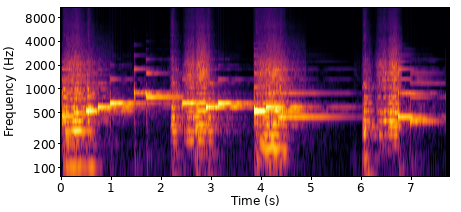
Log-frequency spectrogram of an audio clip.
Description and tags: Can be use for gaming background videos or intro. I used Magix Music maker to make the beat.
